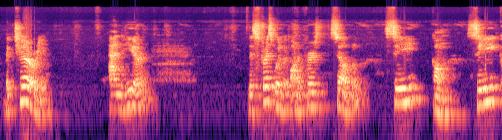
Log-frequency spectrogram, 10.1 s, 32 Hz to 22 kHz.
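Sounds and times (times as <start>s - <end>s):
faint animal bleat: 2.9s - 4.0s.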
